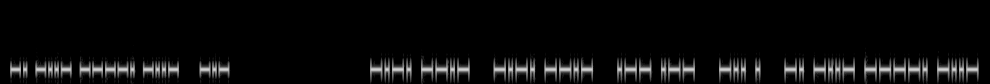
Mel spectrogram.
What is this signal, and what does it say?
Morse code, heard as a keyed tone, about 38 wpm, 700 Hz. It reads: NX9X K CQ CQ WW DE NX9X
